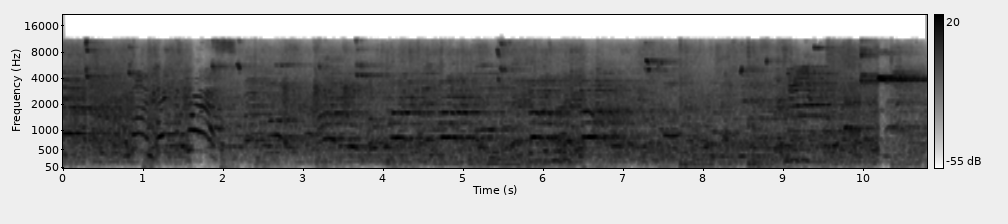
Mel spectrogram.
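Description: Basketball game in a gym: a ball bouncing on the hardwood floor, sneakers squeaking in short chirps, and spectators' voices throughout.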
